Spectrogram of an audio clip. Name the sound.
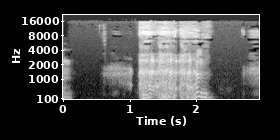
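throat clearing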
